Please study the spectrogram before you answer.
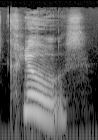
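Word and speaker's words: clothes: au début parce que j'ai toujours tendance à vouloir prononcer le e s à la fin donc je disais close et en fait non pas du tout il suffit de le prononcer comme le verbe clause qui signifie fermé klose numéro 8 h tu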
